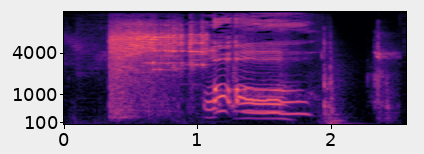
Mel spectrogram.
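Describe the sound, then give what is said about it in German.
A house window pane, hit by a football kicked by children, shatters with a sudden, loud, bright crash and a spray of tinkling glass, then a voice calls out over the fading debris. “Ihr Rotzlöffel, ihr habt meine Fensterscheibe kaputt gemacht.”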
